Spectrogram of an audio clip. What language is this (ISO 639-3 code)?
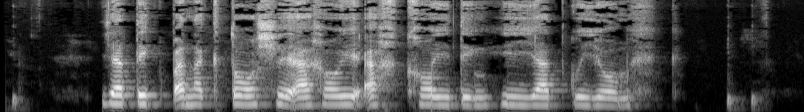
sei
